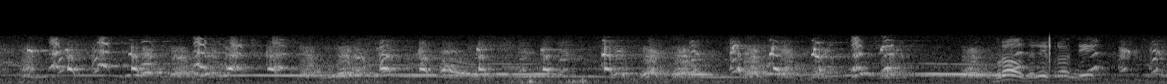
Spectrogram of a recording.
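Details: Two Alaskan Malamutes, a ten-year-old and a two-and-a-half-year-old female, playing in a kennel yard in April 2009, trading rapid yips and short barks every half second or so over rising and falling whines and drawn-out woo-like moans.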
